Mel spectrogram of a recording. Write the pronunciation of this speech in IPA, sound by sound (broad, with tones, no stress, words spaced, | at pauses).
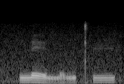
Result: n̪e˥˩ɪ̯n̪ɤ˧˥ŋ t̪ʰy˥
